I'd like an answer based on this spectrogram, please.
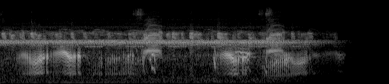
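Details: Frogs in a night swamp call with quick, hoarse, duck-like quacking notes over a steady high insect-like drone.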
